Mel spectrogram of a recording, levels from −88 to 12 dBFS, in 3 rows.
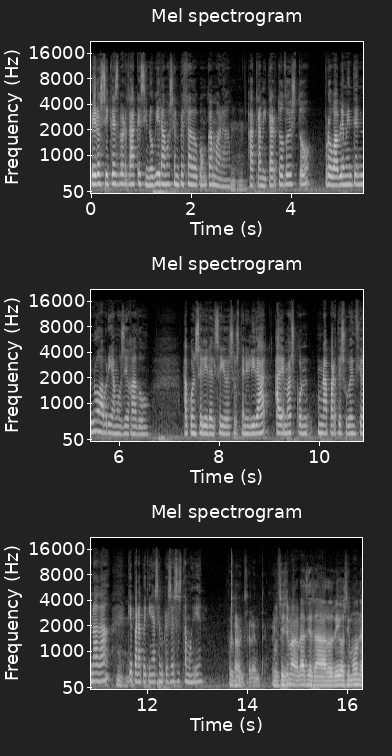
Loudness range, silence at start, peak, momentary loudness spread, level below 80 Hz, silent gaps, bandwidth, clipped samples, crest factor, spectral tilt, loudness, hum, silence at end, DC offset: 4 LU; 0 s; -2 dBFS; 11 LU; -40 dBFS; none; 16.5 kHz; under 0.1%; 16 dB; -4.5 dB/octave; -17 LUFS; none; 0 s; under 0.1%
